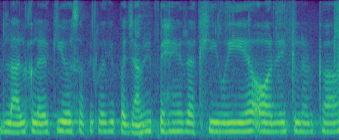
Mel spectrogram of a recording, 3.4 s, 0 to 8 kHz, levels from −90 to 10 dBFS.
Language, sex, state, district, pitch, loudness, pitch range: Hindi, female, Chhattisgarh, Raipur, 190 Hz, -15 LUFS, 185-195 Hz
